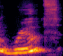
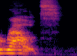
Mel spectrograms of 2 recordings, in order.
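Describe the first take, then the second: First: Routes said as "roots", rhyming with boots; root pronunciation. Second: Routes said as "rowts", rhyming with outs; rout pronunciation. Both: Shown as a demonstration. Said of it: "do you say routes or routes?".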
